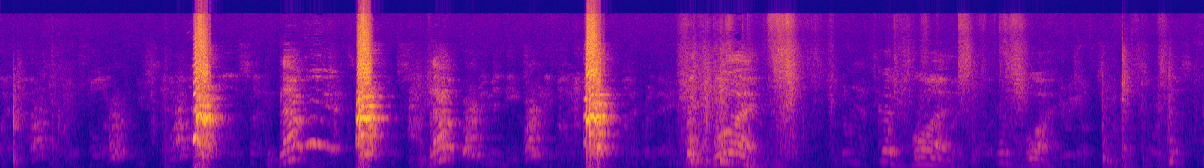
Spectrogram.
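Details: Dog in stay-and-bark training, giving sharp single barks about every one to two seconds, loudest near two, three and a half and six seconds, while a trainer speaks between them with praise.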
